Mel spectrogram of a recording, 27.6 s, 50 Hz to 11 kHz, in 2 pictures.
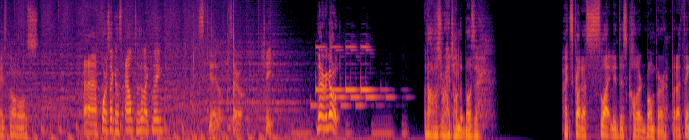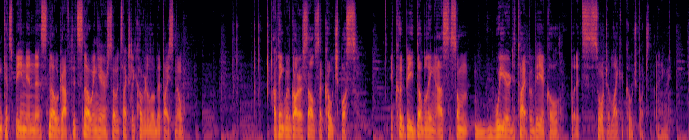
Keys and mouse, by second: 2.3 l, 2.9 g, 3.8 s, 5.0 g, 6.6 Tab, 10.0 click, 10.4-10.8 middle drag, 11.3-11.6 middle drag, 11.9 middle drag, 14.1 middle drag, 14.7 middle drag, 15.7 middle drag, 16.4-17.1 middle drag, 17.6 middle drag, 18.4 Tab, 19.0 Tab, 19.0 a, 19.2 a, 19.4-20.1 middle drag, 20.3-22.2 middle drag, 22.4 middle drag, 23.3-23.8 middle drag, 24.4-24.8 middle drag, 24.8 click, 25.1 drag, 25.4-26.5 middle drag, 27.0 click.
